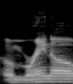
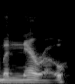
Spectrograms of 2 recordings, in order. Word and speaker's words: Monero: So, you know, obviously you have Zcash, you got Morano Mareno or um uh I was I said Mareno. Um that is not I don't think that's exactly how you say it. It's called Monero. Monero.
